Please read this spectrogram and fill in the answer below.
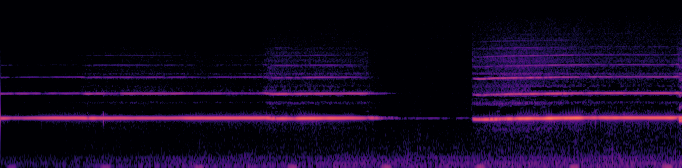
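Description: Intro music: a flute holding long, steady high notes. It breaks off for about a second and a half just before the middle, then starts another long note.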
